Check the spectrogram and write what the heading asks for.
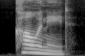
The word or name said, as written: colonnade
